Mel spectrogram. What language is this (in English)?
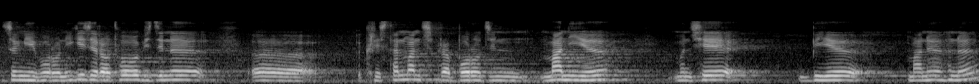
Bodo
